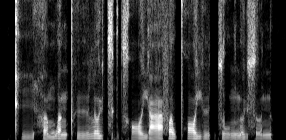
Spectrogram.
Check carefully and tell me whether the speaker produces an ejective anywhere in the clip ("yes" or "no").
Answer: no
